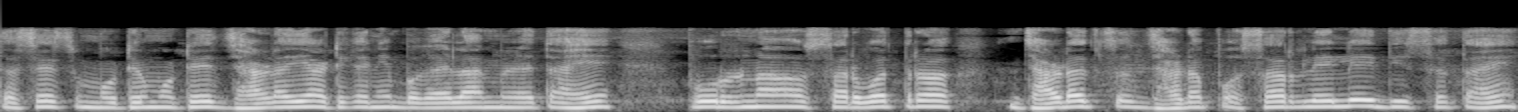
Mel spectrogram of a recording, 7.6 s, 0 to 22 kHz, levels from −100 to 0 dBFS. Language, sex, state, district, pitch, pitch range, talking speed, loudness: Marathi, male, Maharashtra, Solapur, 185 Hz, 175-200 Hz, 125 wpm, -17 LUFS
